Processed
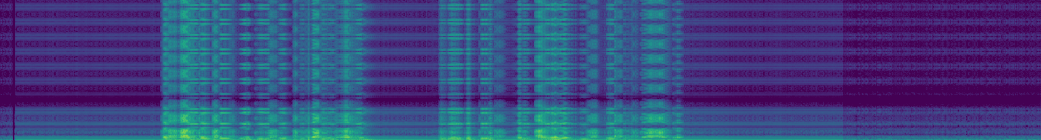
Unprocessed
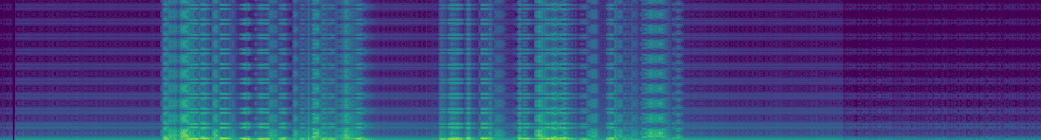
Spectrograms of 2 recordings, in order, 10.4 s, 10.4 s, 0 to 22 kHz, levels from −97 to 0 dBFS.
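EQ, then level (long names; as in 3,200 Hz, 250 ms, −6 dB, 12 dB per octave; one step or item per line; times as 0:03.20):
phaser with its sweep stopped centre 1,400 Hz, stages 8
+4.5 dB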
